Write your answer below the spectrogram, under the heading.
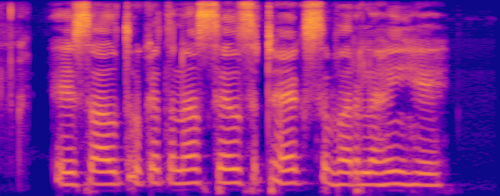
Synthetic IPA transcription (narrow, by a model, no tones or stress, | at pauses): esaːlt̪õːkɪt̪nãselsʈɛːksbʱəɾləɦĩɦeː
